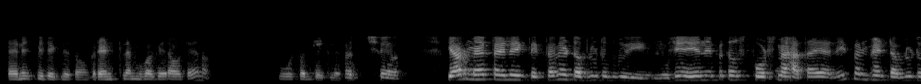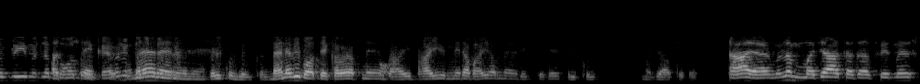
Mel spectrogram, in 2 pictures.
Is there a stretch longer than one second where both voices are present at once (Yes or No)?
Yes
